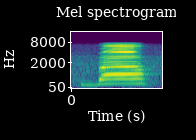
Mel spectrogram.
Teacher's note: तो ये हमारे तर हिस्सों से बा अदा हुआ, होठों के तर हिस्से से, गीले हिस्से से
